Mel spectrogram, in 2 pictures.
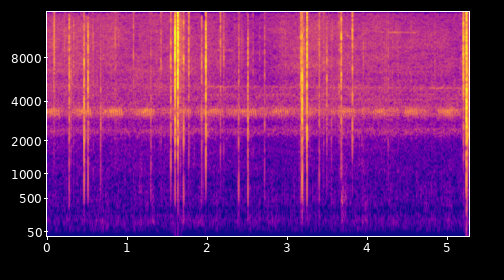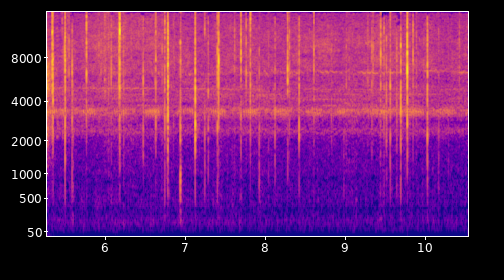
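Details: Autumn-night grass insects keep up an unbroken high-pitched trill beside a crackling wood fire, caught on an MKE600 microphone with low cut; loud snaps of burning firewood break in every second or so.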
